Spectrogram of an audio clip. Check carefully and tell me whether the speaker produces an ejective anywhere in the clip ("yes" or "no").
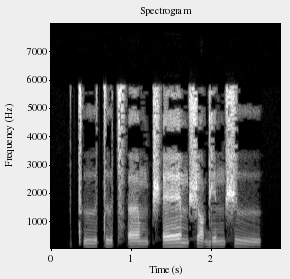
yes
